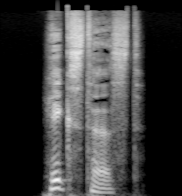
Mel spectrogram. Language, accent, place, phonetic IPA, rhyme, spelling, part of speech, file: German, Germany, Berlin, [ˈhɪkstəst], -ɪkstəst, hickstest, verb, De-hickstest.ogg
- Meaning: inflection of hicksen: 1. second-person singular preterite 2. second-person singular subjunctive II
